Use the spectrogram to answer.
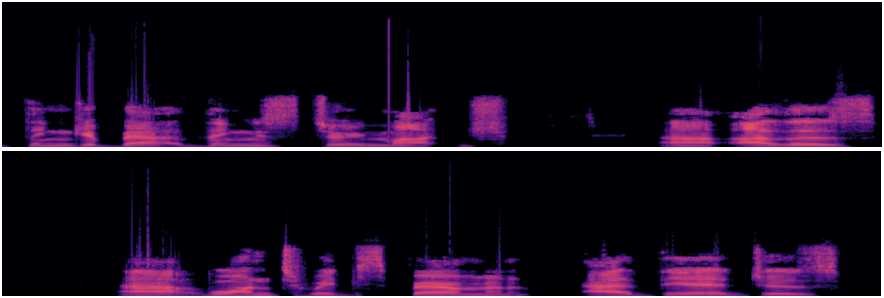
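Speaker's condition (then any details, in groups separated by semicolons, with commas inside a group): MND; voice may sound shaky from clonus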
